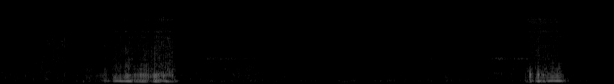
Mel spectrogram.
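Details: 11-week-old Cane Corso puppy snoring loudly while asleep: two rattling, snorting breaths about four seconds apart with quiet between; snoring.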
